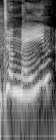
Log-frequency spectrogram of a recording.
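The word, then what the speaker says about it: demesne: And when one of those words looks like it's Desmansis, and it's actually pronounced domain,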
